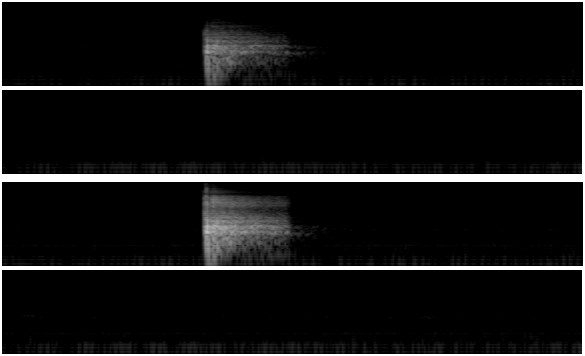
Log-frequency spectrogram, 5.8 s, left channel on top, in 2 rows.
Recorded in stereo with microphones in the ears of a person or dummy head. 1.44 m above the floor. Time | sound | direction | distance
1.0 | a clap | 80° right | 0.7 m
